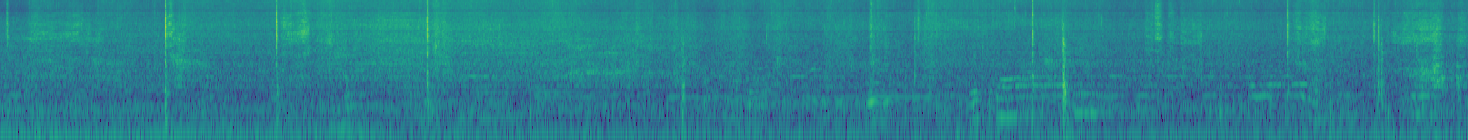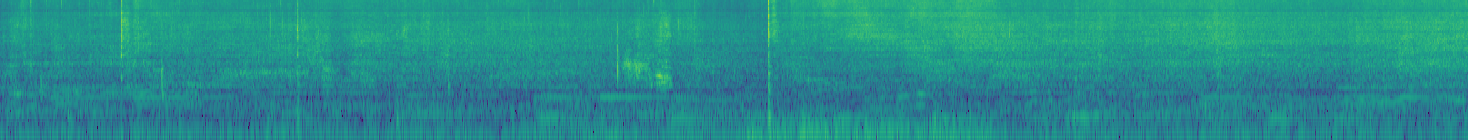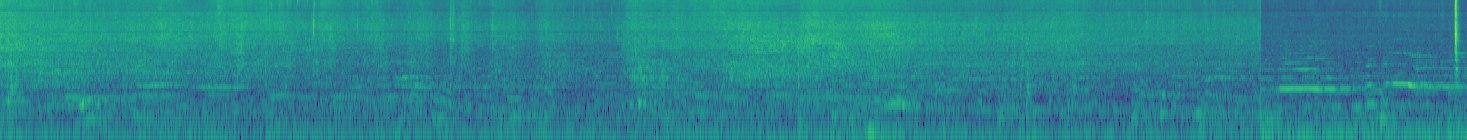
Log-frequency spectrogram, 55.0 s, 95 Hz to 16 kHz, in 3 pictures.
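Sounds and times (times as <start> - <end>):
rice mixture sizzling: 0.0 - 52.5
spoon scraping rice in pan: 2.0 - 2.6, 3.4 - 4.3, 5.2 - 5.7, 16.0 - 24.2, 26.0 - 27.2, 40.5 - 43.8.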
